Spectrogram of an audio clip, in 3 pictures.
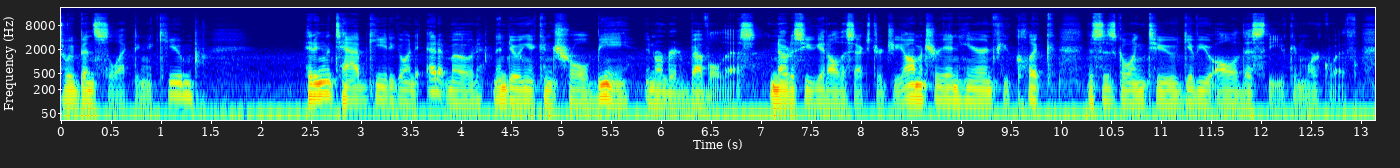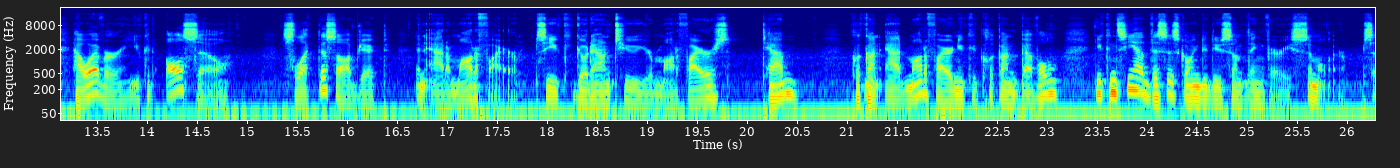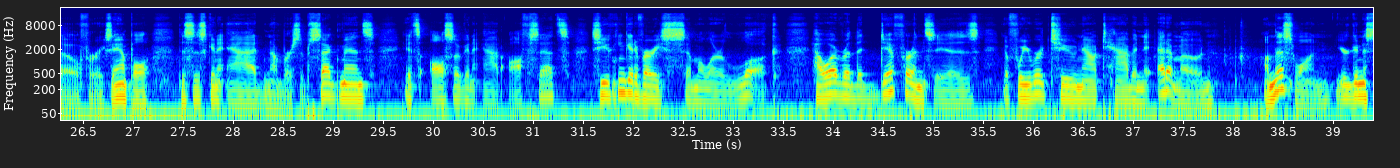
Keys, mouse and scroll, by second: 0.3 click, 1.6 Tab, 4.8 ctrl+b, 13.2 click, 13.8 click, 14.8 Tab, 15.2 click, 15.7 shift+middle click, 16.9 click, 21.5 click, 23.3 middle click, 24.0-24.5 scroll up 1, 26.1 click, 29.4 click, 37.1 e, 38.3 Tab.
